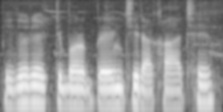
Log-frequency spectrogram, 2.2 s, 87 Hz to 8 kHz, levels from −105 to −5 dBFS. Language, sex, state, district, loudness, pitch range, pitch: Bengali, male, West Bengal, Cooch Behar, -15 LUFS, 110-125 Hz, 115 Hz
